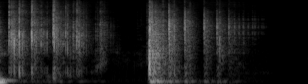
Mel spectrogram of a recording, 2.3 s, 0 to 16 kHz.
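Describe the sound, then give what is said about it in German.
Two quick bursts of hard clattering, a twenty-sided die (D20) tumbling and rattling across a hard surface twice in a row, once for each of two players, landing on 14 and 17, each roll ending in a few lighter taps. No voices. “Dann würfel ich jetzt für dich”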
